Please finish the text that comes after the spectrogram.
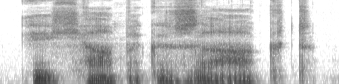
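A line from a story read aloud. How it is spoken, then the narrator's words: Quiet answer. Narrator (German): antwortete er leise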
